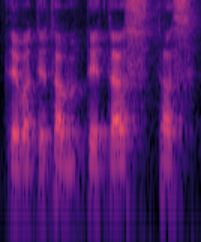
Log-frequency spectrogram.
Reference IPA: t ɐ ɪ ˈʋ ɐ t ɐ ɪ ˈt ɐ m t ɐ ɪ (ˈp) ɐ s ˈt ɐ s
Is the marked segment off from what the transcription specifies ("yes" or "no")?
yes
